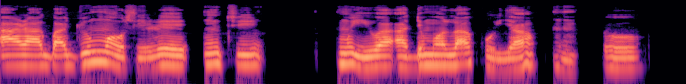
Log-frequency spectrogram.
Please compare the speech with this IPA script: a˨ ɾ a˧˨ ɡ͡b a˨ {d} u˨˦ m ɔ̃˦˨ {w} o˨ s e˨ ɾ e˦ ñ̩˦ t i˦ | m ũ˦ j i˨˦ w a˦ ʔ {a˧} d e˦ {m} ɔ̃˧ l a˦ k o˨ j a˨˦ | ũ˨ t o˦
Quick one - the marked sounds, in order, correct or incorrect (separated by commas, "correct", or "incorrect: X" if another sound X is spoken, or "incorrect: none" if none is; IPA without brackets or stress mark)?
incorrect: d͡ʒ, incorrect: none, correct, correct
